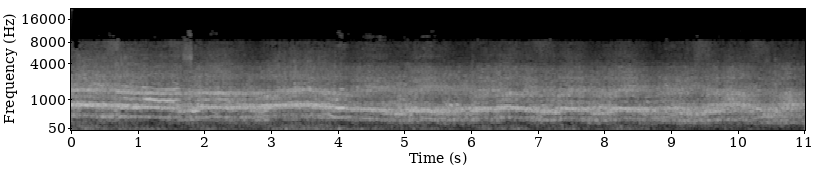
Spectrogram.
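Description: A large football crowd sings a chant in unison, a dense wash of many voices rising and falling in a steady melodic line, loud and continuous throughout without any break.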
